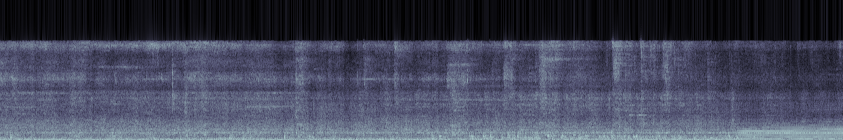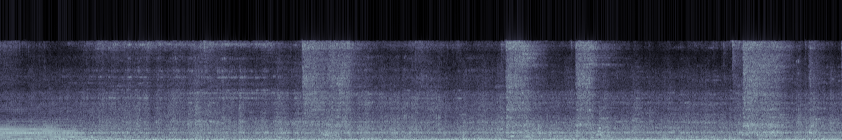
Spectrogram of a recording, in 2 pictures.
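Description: Passenger train coaches rolling past close by, a steady loud rumble of steel wheels on the rails. About halfway through, a train horn sounds once for roughly a second and a half.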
